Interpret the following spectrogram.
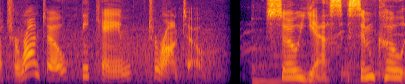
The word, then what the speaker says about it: Toronto: tourist is to say Toronto locals say Toronto they don't pronounce that second T you can even get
